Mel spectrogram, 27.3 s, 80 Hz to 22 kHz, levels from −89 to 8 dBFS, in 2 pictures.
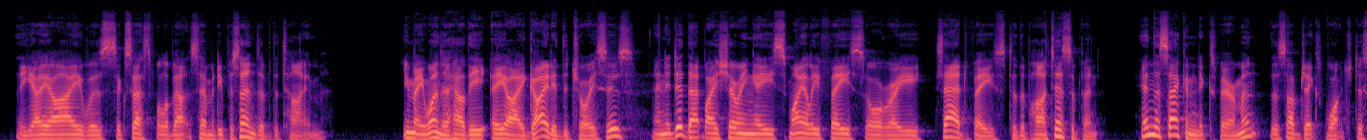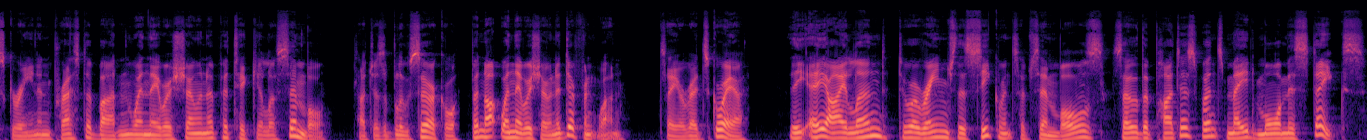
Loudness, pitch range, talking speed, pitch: -20 LUFS, 115-150 Hz, 190 wpm, 130 Hz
